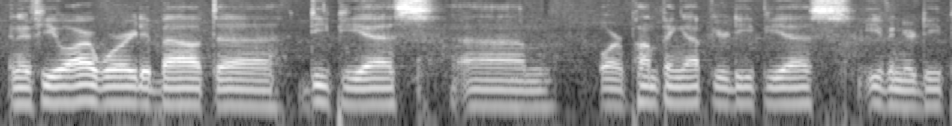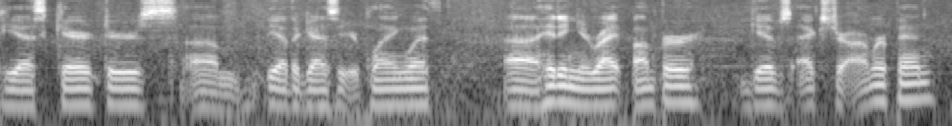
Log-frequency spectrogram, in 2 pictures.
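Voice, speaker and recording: A young man commentating his gameplay in a casual, rambling way full of fillers, his voice a little raspy from talking so long. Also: sits low, fairly even intonation, moderate pace, few pauses, darkish tone, a little hiss or hum. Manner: rambling, many fillers and restarts.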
